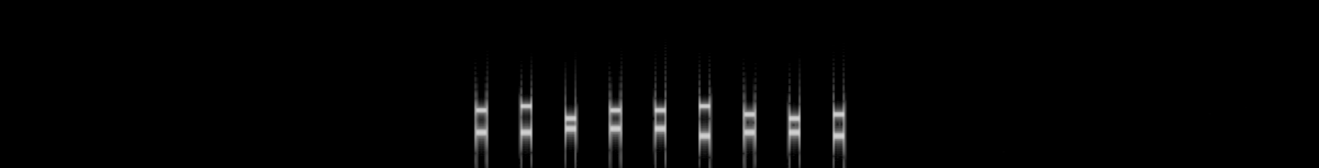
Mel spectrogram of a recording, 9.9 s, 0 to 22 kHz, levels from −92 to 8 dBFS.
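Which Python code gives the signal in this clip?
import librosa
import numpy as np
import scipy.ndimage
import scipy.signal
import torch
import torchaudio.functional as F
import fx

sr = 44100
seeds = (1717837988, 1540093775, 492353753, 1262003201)

y = fx.dtmf(sr, digits='9C*##B875', tone_ms=80, gap_ms=255, level_db=-11.0)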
